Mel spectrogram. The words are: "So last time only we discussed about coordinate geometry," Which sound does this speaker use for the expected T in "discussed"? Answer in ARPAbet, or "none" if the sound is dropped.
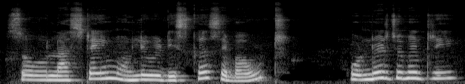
none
